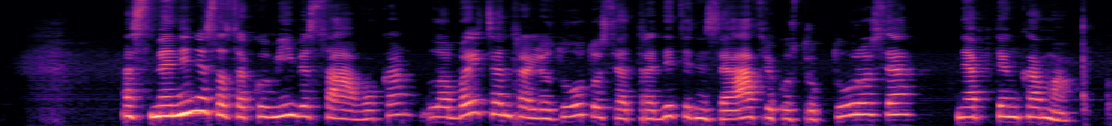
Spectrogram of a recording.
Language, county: Lithuanian, Kaunas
